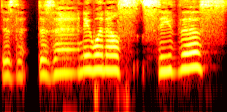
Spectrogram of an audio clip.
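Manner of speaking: very loud stage whisper. A player's character stands, looks up at the eyes, and calls out in a loud whisper. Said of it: "call out in kind of like a uh, um, a loud whisper".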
